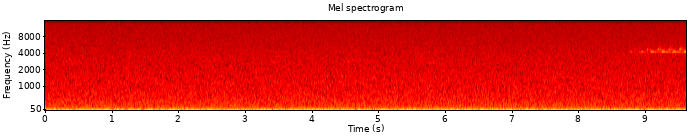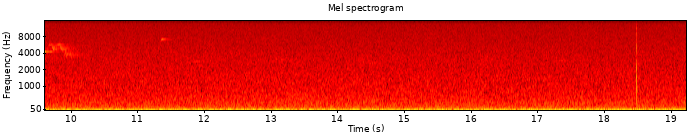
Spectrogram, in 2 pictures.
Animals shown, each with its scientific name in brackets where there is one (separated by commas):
Yellow-rumped Warbler (Setophaga coronata)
